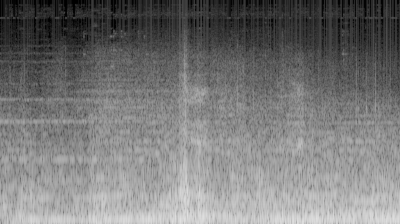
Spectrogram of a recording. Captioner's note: Brenda panting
